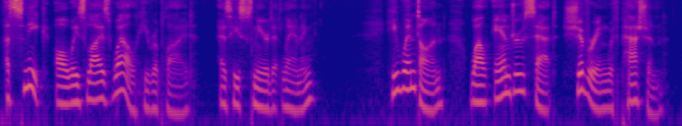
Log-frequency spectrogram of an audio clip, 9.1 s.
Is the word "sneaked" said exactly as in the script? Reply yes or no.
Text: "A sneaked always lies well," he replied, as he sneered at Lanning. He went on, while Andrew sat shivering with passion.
no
